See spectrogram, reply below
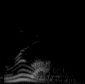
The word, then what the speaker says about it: ruach: It's just not, you know, you got to have like that phlegm in your throat thing to really say it right. I'm not even going to try, all right? It's the word ruach.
